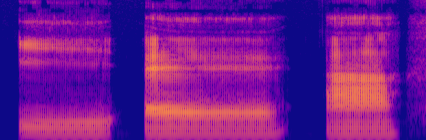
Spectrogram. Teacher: in other vowels like e, a, a, those vowels are unrounded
